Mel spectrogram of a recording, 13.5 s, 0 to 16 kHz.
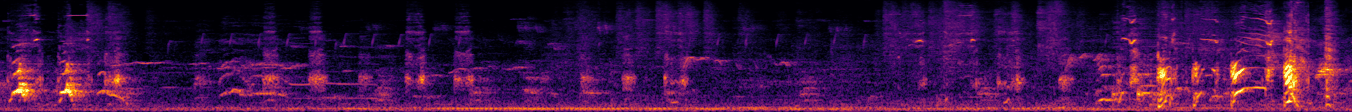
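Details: An 18-month-old semi-long-coated German Shepherd gives short, sharp barks and yips in bursts, with a steady low hum behind.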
